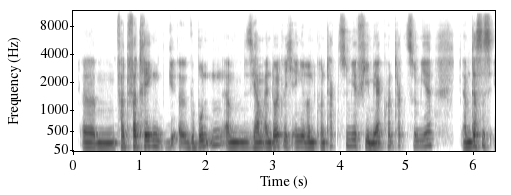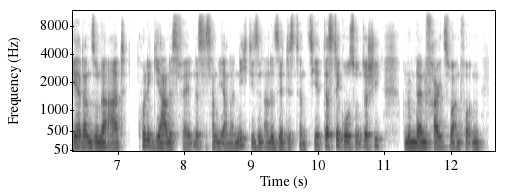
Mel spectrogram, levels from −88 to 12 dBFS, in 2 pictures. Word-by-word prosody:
ähm, 110 -1 +2
Ver 125 +2 -4
Verträgen 135 0 +2
ge - - -8
äh, - - -2
gebunden, 135 +10 -3
ähm. 115 0 +4
Sie 115 +1 -4
haben 115 0 +2
einen 115 0 +2
deutlich 135 0 0
engeren 125 -3 +2
Kontakt 140 +5 -7
zu - - -7
mir. 145 0 -4
Viel - - 0
mehr 215 +1 +4
Kontakt 140 0 -12
zu 135 - -5
mir. 150 +4 -5 0.4
Ähm, 120 0 +4
das 135 0 +3
ist - - 0
eher 130 0 +3
dann 130 -2 +4
so 120 - +3
'ne 120 -1 +6
Art 115 -1 -2
kollegiales 115 -6 +2
Verhältnis. 200 - -4
Das - - -5
haben 125 -1 -2
die - - -1
anderen 105 +2 -5
nicht. 160 +2 -3
Die 120 - -4
sind 120 0 -1
alle 120 +1 0
sehr 115 0 0
distanziert. 105 -2 -6
Das 140 - +6
ist 140 - -6
der 150 - +2
große 130 -1 +2
Unterschied. 150 +3 -2 0.3
Und 120 - +2
um 120 - +6
deine 120 -1 +5
Frage 120 +1 +1
zu 125 - -6
beantworten, 120 0 -3
120 Hz, 240 wpm, -23 LUFS, 115-135 Hz, 0.4 s, ne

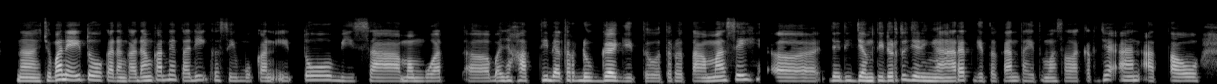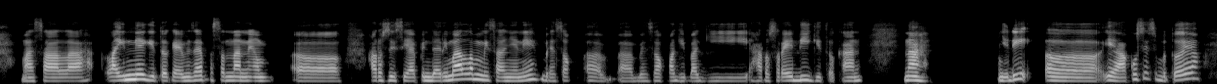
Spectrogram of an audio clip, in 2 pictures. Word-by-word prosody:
Nah, 165 -1 +3
cuman 185 +8 +4
ya, 200 - +7
itu, 210 -1 +1
kadang-kadang 165 +1 +1
kan, 205 +2 +1
ya 220 - 0
tadi, 185 +4 -2
kesibukan 165 -4 -5
itu 200 +4 -1
bisa 160 -1 0
membuat, 160 +1 -1 0.2
eee, 155 0 -1
banyak 170 +2 -1
hal 175 -1 +2
tidak 190 -2 +2
terduga, 180 -1 +4
gitu, 150 -1 -7
terutama 160 +2 +1
sih, 220 +2 +1 0.2
eee, 160 -1 +1
jadi, 180 0 -2
jam 175 -1 +4
tidur 180 0 +2
tuh 220 - -1
jadi 185 -3 +3
ngaret, 165 +3 +2
gitu 165 -1 -7
kan. 170 +1 0
Entah, 165 - -7
itu 155 - -13
masalah 155 0 -3
kerjaan, 190 +2 -2
atau 170 0 +1 0.4
masalah 165 +1 +1 0.2
lainnya 215 +6 +7
gitu, 185 -2 0
kayak 170 -1 +1
misalnya, 200 +3 +1
pesanan 180 -1 +1
yang, 170 -1 +1 0.3
eee, 155 -1 +1 0.3
harus 180 0 -1
disiapin 175 -1 -1
dari 170 +1 0
malam 230 +5 +6
misalnya 170 -6 0
nih, 200 +6 +1
besok, 175 -1 -7
eee 175 -2 -6
eee, 150 -11 -8
besok 160 +2 -7
pagi-pagi 160 -1 -7
harus 165 0 -6
ready, 185 +2 +2
gitu 170 - -9
kan. 170 +2 -1 0.4
Nah, 190 -2 +6 0.7
jadi, 190 +9 +2
eee, 165 -4 +2
iya, 170 -5 +4
aku 240 +9 -2
sih 280 - -7
sebetulnya 240 +4 0
170 Hz, 160 wpm, -22 LUFS, 160-185 Hz, 0.7 s, ya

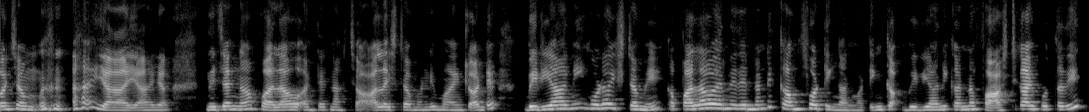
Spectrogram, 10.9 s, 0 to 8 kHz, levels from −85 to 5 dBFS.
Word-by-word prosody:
కొంచెం 230 +1 +1 0.8
yeah! 180 -2 +3
Yeah! 180 +1 -2
Yeah! 170 - -6 0.4
నిజంగా 225 +2 0 0.2
పలావు 190 +1 +3
అంటే 195 +1 -8
నాకు 185 0 -12
చాలా 190 +3 -1
ఇష్టమండి. 195 0 -6
మా 190 - -5
ఇంట్లో 180 0 -1
అంటే - - -2 0.4
బిర్యానీ 260 +7 +2
గూడా 280 +2 +3
ఇష్టమే 230 -8 0 0.2
క 225 - -5
పలావనేదేంటంటే, 275 +2 +3
కంఫర్‌టింగన్నమాట 230 - -1
ఇంకా 210 - -1 0.2
బిర్యానీ 205 +3 -1
కన్నా 220 +2 0
ఫాస్ట్‌గా 170 +9 +4
అయిపోతది. 230 - -1
225 Hz, 130 wpm, -25 LUFS, 190-250 Hz, 0.8 s, ఫాస్ట్‌గా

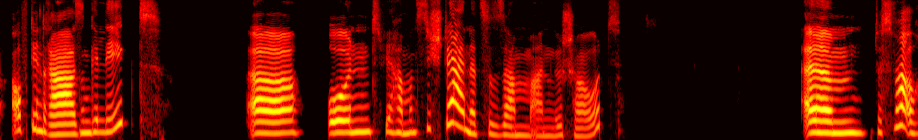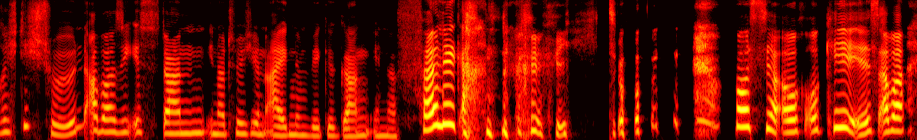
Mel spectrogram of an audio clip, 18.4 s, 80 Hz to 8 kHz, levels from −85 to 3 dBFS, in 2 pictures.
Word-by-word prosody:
auf 290 +1 -5
den 300 -3 -6
Rasen 210 +2 +4
gelegt, 280 - -9 0.8
äh, 235 +1 +5 0.3
und 250 +2 0
wir 255 -2 -9
haben 235 -1 -6
uns 245 +1 -7
die 325 - -12
Sterne 360 - 0
zusammen 190 -3 -10
angeschaut. 175 - -13 1.8
Ähm, 235 -1 +5
das 250 +6 -10
war 380 -7 +4
auch 225 - -11
richtig 370 +9 -11
schön, 205 0 -8
aber 260 -2 -4
sie 245 +1 -11
ist 245 -1 -11
dann 225 +1 -4
natürlich 215 +1 -10
ihren 220 +1 -9
eigenen 190 0 -7
Weg 175 +1 -11
gegangen, 175 +1 -9
in 175 0 -14
'ne 165 - -13
völlig 390 - +6 0.2
andere 250 +1 -3
Richtung, 220 +4 -8 1.1
was 360 -2 +5
ja 315 - +1
auch 250 +2 +2
okay 300 -1 +1
ist. 255 - -3
Aber 265 +2 +5
240 Hz, 130 wpm, -23 LUFS, 210-265 Hz, 1.8 s, völlig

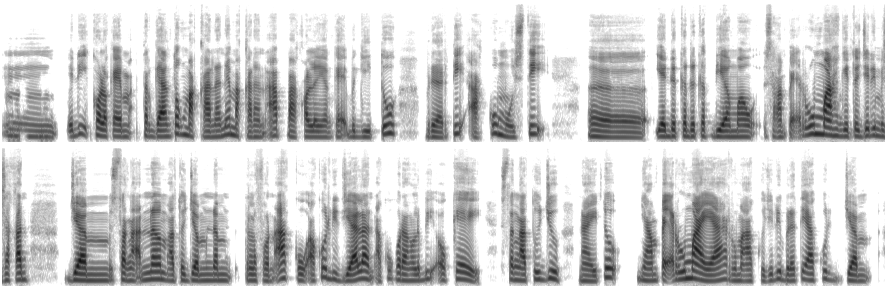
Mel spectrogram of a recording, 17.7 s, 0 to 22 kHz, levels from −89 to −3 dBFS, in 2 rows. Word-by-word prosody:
Mhm, 165 -4 -9
jadi, 170 +9 -6
kalau 200 -4 +4
kayak 170 -1 +1
ma - - -15
tergantung 175 +5 +2
makanannya 165 +8 +1
makanan 160 -5 -3
apa, 195 -5 -1
kalau 160 -1 0
yang 155 -1 -2
kayak - - -5
begitu 165 +11 -3 0.3
berarti 165 - -2
aku 255 - -3
musti, 170 +4 -3 0.4
eee, 150 -4 -1 0.2
ya 170 - +5
dekat-dekat 180 0 -2
dia 170 -1 +4
mau 165 -1 0
sampai 160 -1 -5
rumah, 225 -1 +6
gitu, 180 0 -2
jadi 195 +3 -2
misalkan 185 0 +1 0.3
jam 170 -2 +4
5:30 195 +3 +2
atau 165 +2 -2
jam 170 -1 +1
6:00 170 -1 -2 0.2
telepon 170 -1 -3
aku, 220 -7 +3
"Aku 265 - -1
di 200 -8 -6
jalan," 175 +6 +5
aku - - -8
kurang 170 -3 0
lebih 190 +6 -6
oke, 205 -4 -2 0.2
6:30. 200 +3 0 0.2
Nah, 160 - +2
itu 255 +13 0 0.2
nyampe 170 -1 0
rumah 220 +2 +8
ya, 170 +3 +4
rumah 165 -4 -2
aku, 160 0 -12
jadi 195 +5 -5
berarti 170 +3 -3
aku 185 +3 -1
jam 160 -3 -1
175 Hz, 175 wpm, -23 LUFS, 165-195 Hz, 0.4 s, rumah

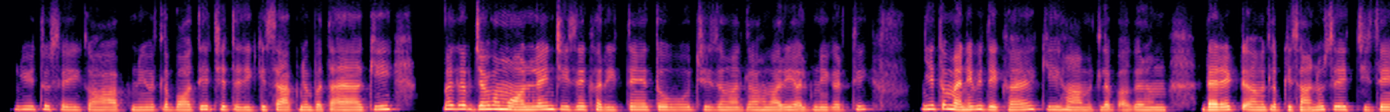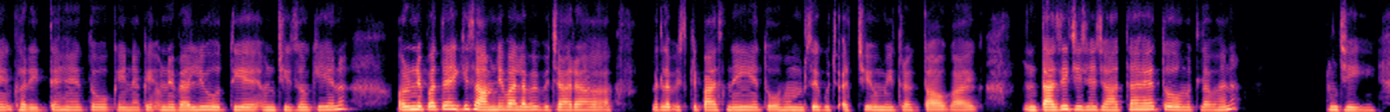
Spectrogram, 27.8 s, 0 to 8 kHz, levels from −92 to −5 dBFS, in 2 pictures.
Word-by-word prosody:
ये 225 +1 -4
तो 235 - -1
सही 200 -4 -5
कहा 185 - -5 0.2
आपने 190 +2 -4
मतलब 195 0 -4
बहुत 190 +2 -1
ही 230 - +2
अच्छे 225 0 -3
तरीके 190 +1 -3
से 205 0 -3
आपने 185 +2 0
बताया 185 0 +1
कि 235 +2 0 0.5
मतलब 260 0 +1
जब 250 +1 +5
हम 245 -2 +5
ऑनलाइन 215 +2 +4
चीज़ें 220 -1 -1
खरीदते 195 -1 -3
हैं 210 -1 -1
तो 205 -1 +1
वो 190 0 -5
चीज़ें 195 -1 -4
मतलब 185 +1 -3
हमारी 185 0 0
हेल्प 180 0 -2
नहीं 190 -1 -2
करती। 185 +6 -5 0.6
ये 250 - +1
तो 245 - -2
मैंने 220 -3 +4
भी 240 - +1
देखा 200 -2 0
है 215 +4 0
कि 210 -2 -2
हाँ 195 -3 0
मतलब 185 +1 -4
अगर 190 +1 -2
हम 185 0 -1 0.4
डायरेक्ट 205 +1 +6
अ, 195 - +3
मतलब 195 -1 -1
किसानों 195 +1 +1
से 215 -1 +1
चीज़ें 195 -1 -3
खरीदते 180 -3 -3
हैं 195 0 -2
तो 195 -1 -2
कहीं 185 - -3
न 180 0 -5
कहीं 185 - -5
उन्हें 195 -1 -1
वैल्यू 190 +3 +1
होती 200 0 0
है 190 -1 0
उन 195 0 0
चीज़ों 195 0 -3
की। 205 +2 -3
है 215 - 0
न? 255 +3 -3 0.5
और 215 - +5
उन्हें 230 +1 +7
पता 230 +2 +4
है 245 - +4
कि 240 +1 -1
सामने 210 -2 +5
वाला 215 -1 +4
भी 210 +1 0
बेचारा 195 -1 0 0.5
मतलब 200 +1 +1
इसके 205 0 -5
पास 195 0 +1
नहीं 200 +1 +1
है 195 - -2
तो - - +1
हमसे 195 +1 0
कुछ 195 -1 -7
अच्छी 185 +1 -2
उम्मीद 195 -2 -1
रखता 185 - -1
होगा 95 0 0
एक। 95 0 -5 0.6
ताज़ी 205 +3 +8
चीज़ें 215 -1 0
चाहता 200 0 0
है 220 +1 +4
तो 215 -2 +4
मतलब 190 0 -4
है 205 - 0
न? - - -15 0.9
जी 185 -3 -2
200 Hz, 200 wpm, -21 LUFS, 190-215 Hz, 0.9 s, ताज़ी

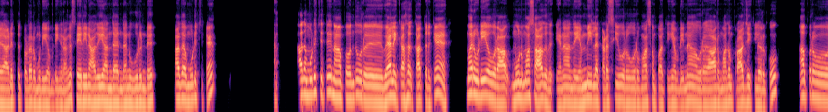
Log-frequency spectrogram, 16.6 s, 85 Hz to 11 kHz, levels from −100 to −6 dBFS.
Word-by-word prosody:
அடுத்து 130 +2 -3
தொடர 130 +1 -2
முடியும். 120 -1 -2
அப்டிங்கிறாங்க. 120 +4 -4
சரின்னு 135 -1 +3
அதையும் 130 0 +2
அந்த 125 +1 +1
அந்தான்னு 125 +1 -1
உருண்டு, 130 +1 0 0.5
அத 145 -1 +3
முடிச்சிட்டேன். 140 -3 -3 1.2
அ - - -10 0.5
அத 180 - +4
முடிச்சுட்டு, 190 0 -1
நான் 160 -1 +5
அப்பவந்து 150 +2 -2
ஒரு 145 -2 +2 0.4
வேலைக்காக 155 -1 +4
காத்துருக்கேன். 140 +5 +2 0.5
மறுபடியும் 175 -4 +4
ஒரு 135 -2 +3
ஆ - - +6 0.2
3 150 0 +1
மாசம் 165 -4 +3
ஆகுது. 135 -5 0 0.2
ஏன்னா, 130 +2 -2
அந்த 130 0 -2
எம்இல 140 +1 +2
கடைசி 130 +3 -3
ஒரு 125 -1 -1
ஒரு 125 - -3
மாசம் 130 -1 -4
பார்த்தீங்க 125 +1 -5
அப்டின்னா, 120 +4 -4 0.2
ஒரு 120 0 -3 0.2
6 125 0 +1
மாதம் 130 +1 -3
ப்ராஜெக்ட்ல 125 -1 0
இருக்கும். 160 - -2 0.5
அப்புறம் 165 -2 -1
135 Hz, 145 wpm, -22 LUFS, 125-150 Hz, 1.2 s, ஆ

